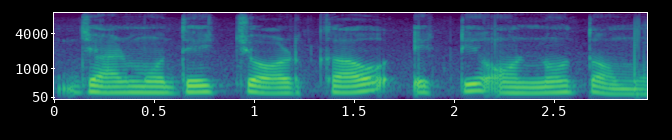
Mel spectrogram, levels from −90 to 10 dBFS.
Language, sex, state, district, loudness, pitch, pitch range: Bengali, female, West Bengal, Kolkata, -18 LUFS, 160 Hz, 150-170 Hz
